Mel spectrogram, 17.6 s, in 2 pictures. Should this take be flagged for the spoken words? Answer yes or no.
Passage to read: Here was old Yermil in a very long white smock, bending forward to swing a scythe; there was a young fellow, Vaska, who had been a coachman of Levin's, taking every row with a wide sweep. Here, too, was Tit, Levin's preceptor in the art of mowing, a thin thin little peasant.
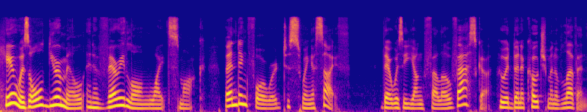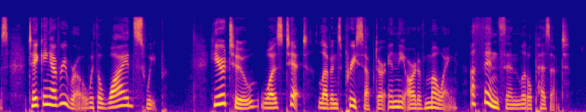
no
